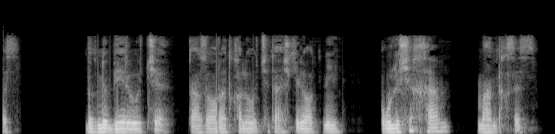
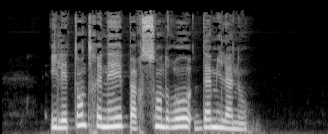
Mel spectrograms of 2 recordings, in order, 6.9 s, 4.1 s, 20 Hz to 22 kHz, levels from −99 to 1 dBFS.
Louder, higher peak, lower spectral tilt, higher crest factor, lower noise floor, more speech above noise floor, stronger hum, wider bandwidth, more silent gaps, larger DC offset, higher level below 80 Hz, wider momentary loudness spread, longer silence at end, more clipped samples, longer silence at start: second, -21 LUFS vs -14 LUFS; about the same, -2 dBFS vs -2 dBFS; first, -6.5 dB/octave vs -4.5 dB/octave; about the same, 18 dB vs 14 dB; first, under -90 dBFS vs -69 dBFS; first, over 70 dB vs 56 dB; neither; second, 7.6 kHz vs 16 kHz; first, 0.28-1.06 s, 4.62-4.76 s, 5.82-5.96 s vs none; neither; first, -38 dBFS vs -48 dBFS; first, 14 LU vs 8 LU; second, 0.3 s vs 1 s; neither; second, 0.05 s vs 0.65 s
